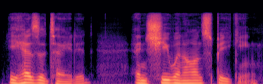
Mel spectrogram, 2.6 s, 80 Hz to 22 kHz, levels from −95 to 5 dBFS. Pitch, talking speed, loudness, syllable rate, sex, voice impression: 125 Hz, 135 wpm, -18 LUFS, 5.2 syllables/s, male, masculine, very adult-like, slightly intellectual, slightly refreshing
